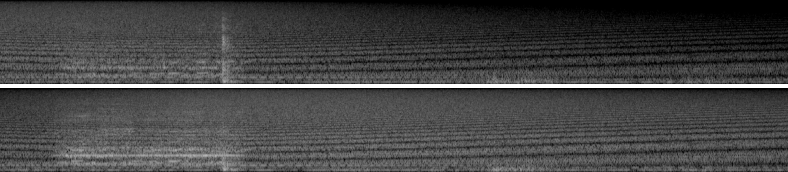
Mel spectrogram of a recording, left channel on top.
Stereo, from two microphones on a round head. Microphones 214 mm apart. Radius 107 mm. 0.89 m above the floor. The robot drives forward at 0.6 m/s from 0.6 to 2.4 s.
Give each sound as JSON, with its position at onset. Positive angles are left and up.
{"t": 0.0, "sound": "a drone", "side_deg": 25}
{"t": 2.2, "sound": "a door slam", "side_deg": 80}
